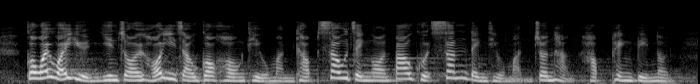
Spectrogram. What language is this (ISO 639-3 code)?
yue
